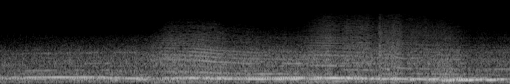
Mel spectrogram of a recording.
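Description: SuperGT race cars in Gran Turismo Sport at Lago Maggiore GP howl close by, engines revving and rising in pitch through gear changes as several cars run together in a continuous, loud drone.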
